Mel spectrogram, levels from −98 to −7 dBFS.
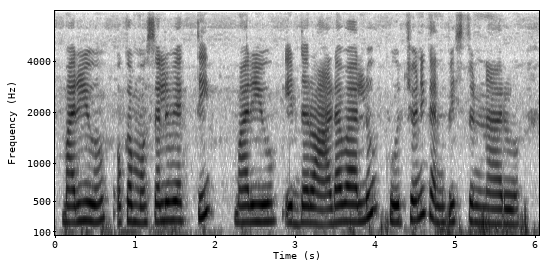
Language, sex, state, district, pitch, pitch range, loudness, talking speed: Telugu, female, Telangana, Hyderabad, 230 Hz, 220-240 Hz, -13 LUFS, 90 wpm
